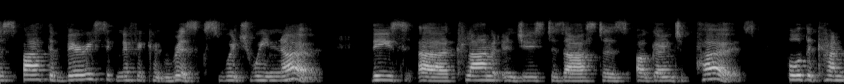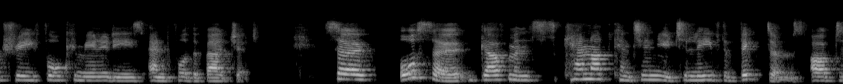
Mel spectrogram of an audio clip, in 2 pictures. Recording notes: This event was held via Zoom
